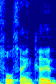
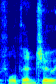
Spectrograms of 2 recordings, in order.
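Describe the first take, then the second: First: The name ends with a hard 'ko' sound. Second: The name ends with a 'cho' sound. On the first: The speaker calls it wrong. "I've always called him Forthenko" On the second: The speaker calls it right. "Forthencho is actually probably the correct pronunciation"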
